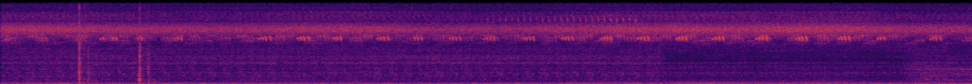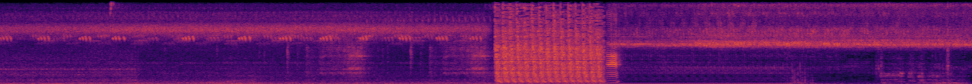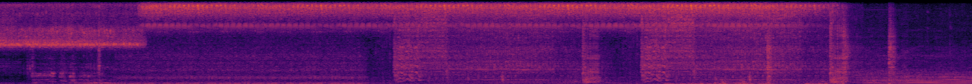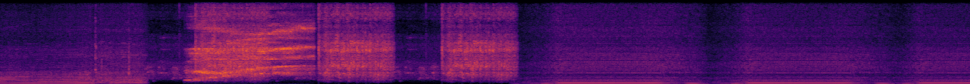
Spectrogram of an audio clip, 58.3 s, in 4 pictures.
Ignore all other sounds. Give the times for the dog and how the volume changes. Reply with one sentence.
The dog can't be heard in this clip.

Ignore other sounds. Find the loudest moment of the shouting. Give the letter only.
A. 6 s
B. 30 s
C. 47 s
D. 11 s
C.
